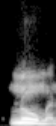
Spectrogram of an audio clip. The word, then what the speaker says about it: Nouman: English language doesn't have it, so the version of it is Numan, which is easier.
